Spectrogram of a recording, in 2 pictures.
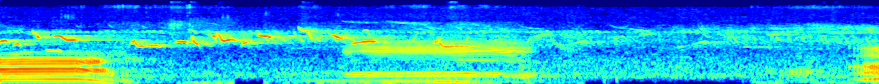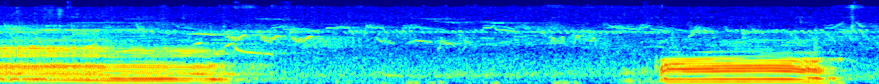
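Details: Hundreds of gentle cows being herded toward green pasture, mooing in turn: four separate moos, some short and falling, one long and level in the middle, spaced by quieter gaps filled with bird chirps and rural background.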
